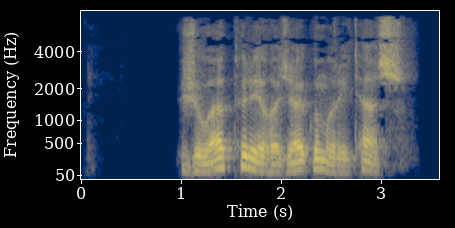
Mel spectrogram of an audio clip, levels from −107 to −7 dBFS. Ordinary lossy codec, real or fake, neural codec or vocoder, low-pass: MP3, 32 kbps; fake; vocoder, 22.05 kHz, 80 mel bands, WaveNeXt; 7.2 kHz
